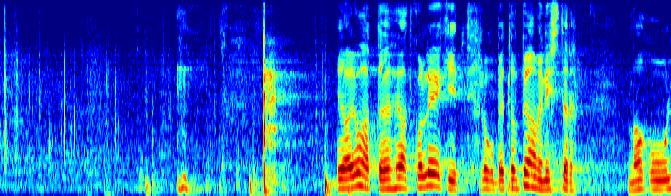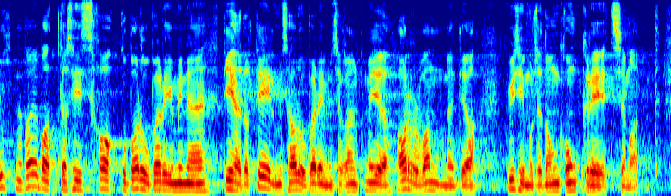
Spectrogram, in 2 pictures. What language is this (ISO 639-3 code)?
est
